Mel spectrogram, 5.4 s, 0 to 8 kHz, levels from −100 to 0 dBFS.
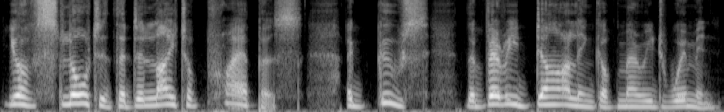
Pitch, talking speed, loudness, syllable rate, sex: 180 Hz, 165 wpm, -21 LUFS, 5.1 syllables/s, male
